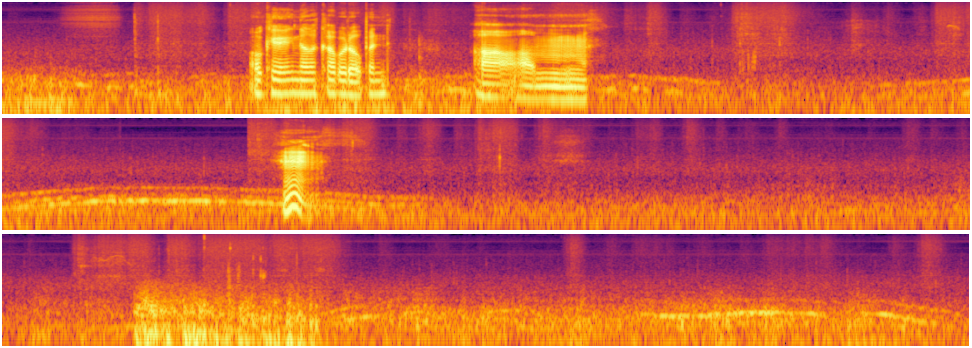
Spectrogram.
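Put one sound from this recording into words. A young man speaks quietly and thoughtfully into a headset microphone.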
